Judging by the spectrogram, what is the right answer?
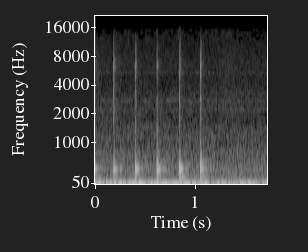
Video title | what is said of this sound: Melon Salad with Citrus Dressing | ripe watermelon should have a deep hollow sound when you tap on it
